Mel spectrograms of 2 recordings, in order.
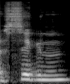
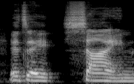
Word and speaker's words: sign: G it's not a Sigyn it's not a sigan right it's a sign the G is silent all right so when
